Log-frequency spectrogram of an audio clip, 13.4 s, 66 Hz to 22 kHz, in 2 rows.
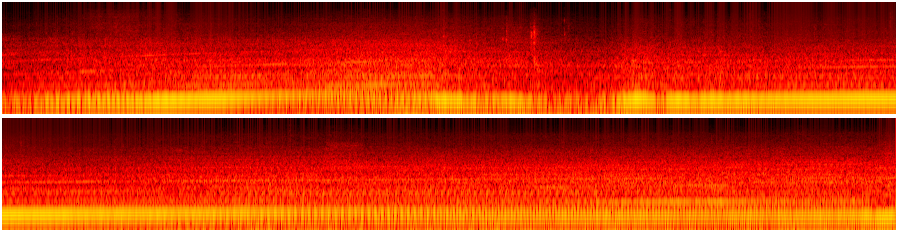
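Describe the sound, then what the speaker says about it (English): A 1972 Jensen Interceptor 440 with a manual gearbox drones loudly inside the cabin, its pitch climbing, dropping briefly as gears change, then rising again steadily. "It's funny driving this car with a stick shift, isn't it?"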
